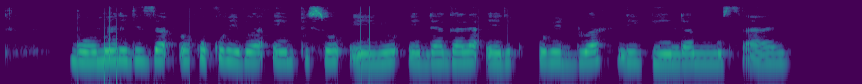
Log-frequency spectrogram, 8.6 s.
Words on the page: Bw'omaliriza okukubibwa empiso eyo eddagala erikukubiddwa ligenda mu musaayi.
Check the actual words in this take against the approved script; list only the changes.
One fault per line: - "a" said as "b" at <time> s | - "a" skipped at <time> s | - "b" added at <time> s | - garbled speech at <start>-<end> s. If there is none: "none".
none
